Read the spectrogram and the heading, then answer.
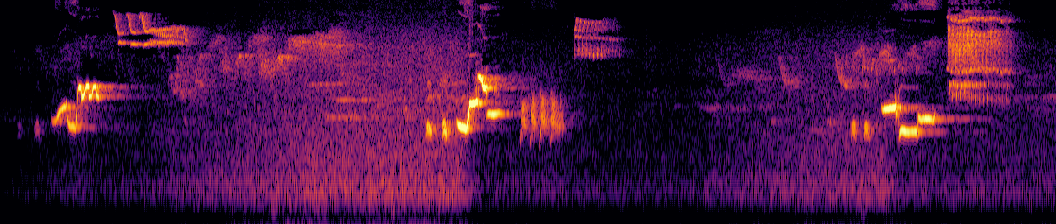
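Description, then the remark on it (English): A wood thrush sings clear, flute-like phrases in three separated bursts, each ending in a high trill, over a steady wash of insect buzzing in the background. “Yeah, we sit on our screened-in porch, which is her idea, too, to listen to this wood thrush.”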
